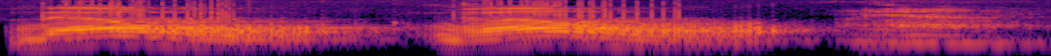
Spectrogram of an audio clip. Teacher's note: A'adhar nih tebal, dharu ya. Diangkat pangkal lidahnya biar kelihatan atau bunyi huruf ro-nya itu tafkhimnya ada diangkat ya.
